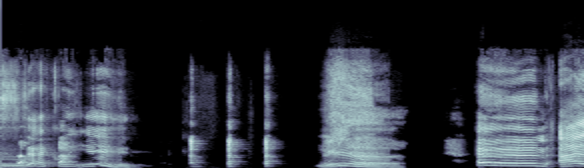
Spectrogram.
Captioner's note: laughing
